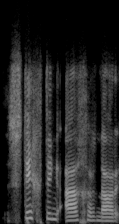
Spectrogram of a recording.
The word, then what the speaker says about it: Stichting Achernar: Stichting Achernar is the Dutch pronunciation, and Achernar is a fixed star and is on my ascendant, and Stichting means foundation.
